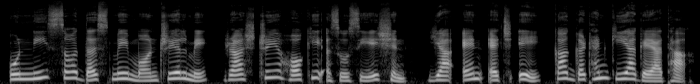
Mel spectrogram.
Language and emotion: Hindi, neutral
